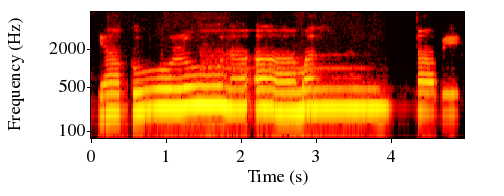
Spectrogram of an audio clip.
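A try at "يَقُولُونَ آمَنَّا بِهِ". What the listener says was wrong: Ah, kepanjangan. Yaquluna amanna bih.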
